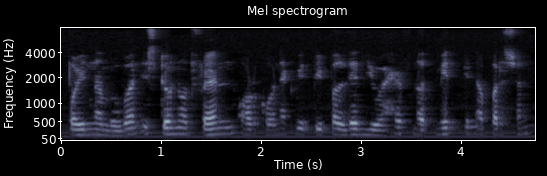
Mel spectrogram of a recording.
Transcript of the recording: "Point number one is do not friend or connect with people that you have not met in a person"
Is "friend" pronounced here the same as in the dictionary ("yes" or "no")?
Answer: no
